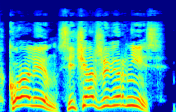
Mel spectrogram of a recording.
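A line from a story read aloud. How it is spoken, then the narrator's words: Shout. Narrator (Russian): крикнул Дэн Уорти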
